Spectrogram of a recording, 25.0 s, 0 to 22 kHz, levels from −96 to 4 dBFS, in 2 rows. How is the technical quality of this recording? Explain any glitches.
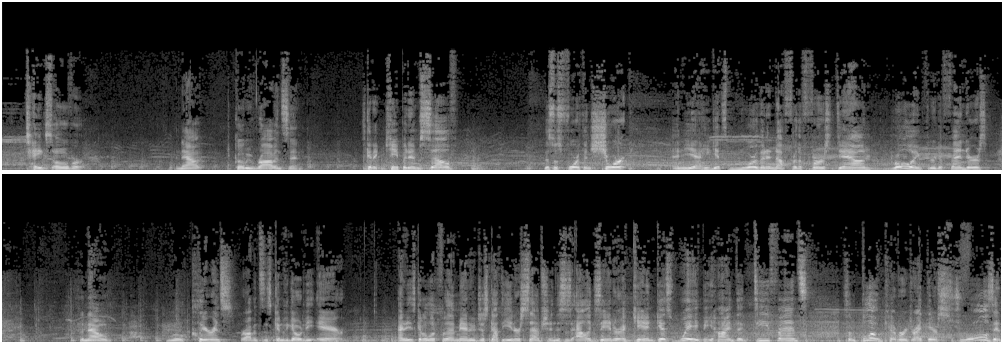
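No glitches turn up anywhere in this recording. Nothing in it interrupts or damages the sound.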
